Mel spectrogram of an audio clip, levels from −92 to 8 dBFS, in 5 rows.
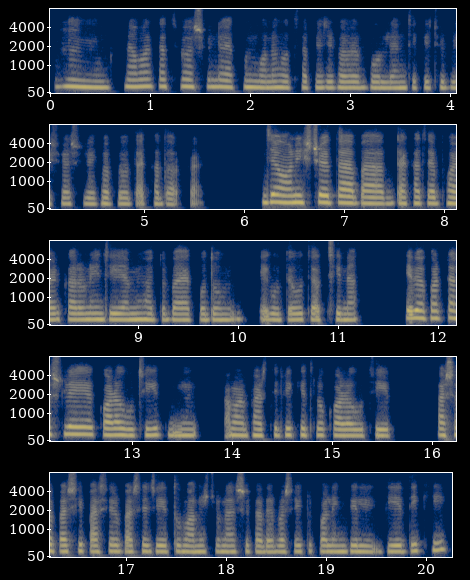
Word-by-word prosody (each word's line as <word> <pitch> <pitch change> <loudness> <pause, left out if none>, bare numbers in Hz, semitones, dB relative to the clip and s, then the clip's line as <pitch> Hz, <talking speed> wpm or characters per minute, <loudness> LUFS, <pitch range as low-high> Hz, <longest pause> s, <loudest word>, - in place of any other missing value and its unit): হুম। 245 -2 +3 0.4
না - - +1
আমার 250 +1 +1
কাছেও 250 +1 -5
আসলে 240 0 -2
এখন 225 +1 -2
মনে 210 0 0
হচ্ছে 210 -2 -5
আপনি 210 +1 -6
যেভাবে 210 0 -1 0.2
বললেন 200 0 -1
যে - - -9
কিছু 210 +1 -6
বিষয় 205 +1 -5
আসলে 205 0 -8
এভাবেও 205 0 -3
দেখা 205 - -6
দরকার। 185 - -10 0.7
যে 265 - +7
অনিশ্চয়তা 245 0 +5 0.2
বা 220 - +3 0.3
দেখা 215 +1 0
যায় 215 -1 +1
ভয়ের 215 -1 +2
কারণেই 215 0 +2
যে 215 - +2
আমি 210 +1 +4
হয়তোবা 210 0 -1
এক 200 - -9
কদম 205 0 -1 0.4
এগোতেও 205 0 0
চাচ্ছি 210 - -2
না। 205 - -1 0.5
এ - - +7
ব্যাপারটা 255 0 +1
আসলে 265 +2 +2 0.3
করা 230 0 +4
উচিত। 225 +2 -1
উম 220 -1 +1 0.4
আমার 225 -1 +2
ভার্সিটির 225 +1 0
ক্ষেত্রেও 225 -1 -2
করা 210 -1 +3
উচিত। 210 0 -1 0.5
পাশাপাশি 220 -1 0
পাশের 210 +1 0
বাসায় 210 +1 -1
যেহেতু 215 0 0
মানুষজন 210 +1 -1
আসে, 210 +1 0
তাদের 200 0 0
বাসায় 210 +1 -1
একটু 225 +1 -11
কলিং 210 0 +1
বেল 210 -1 +3 0.2
দিয়ে 215 0 +3
দেখি 235 +3 -2
215 Hz, 170 wpm, -24 LUFS, 210-230 Hz, 0.7 s, যে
